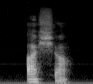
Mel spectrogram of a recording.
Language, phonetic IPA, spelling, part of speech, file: Polish, [ˈaɕa], Asia, proper noun, Pl-Asia.ogg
